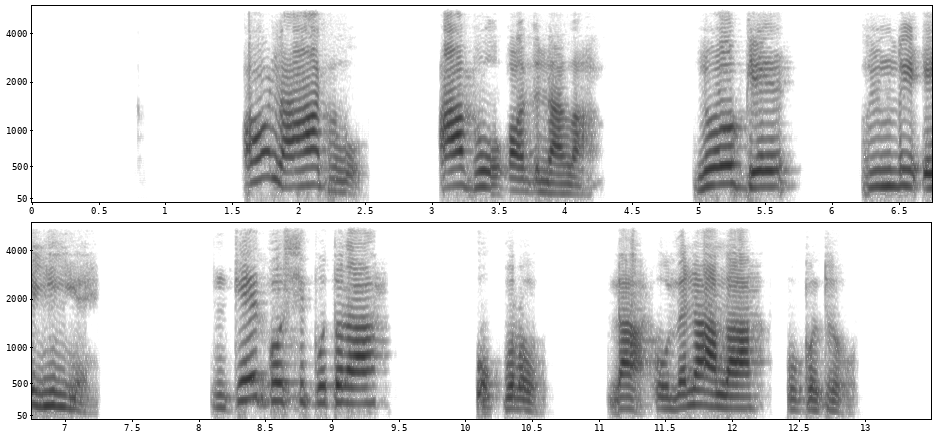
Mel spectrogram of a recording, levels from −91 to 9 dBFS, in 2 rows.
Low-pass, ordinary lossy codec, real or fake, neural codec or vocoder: 5.4 kHz; Opus, 64 kbps; fake; codec, 16 kHz in and 24 kHz out, 0.6 kbps, FireRedTTS-2 codec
